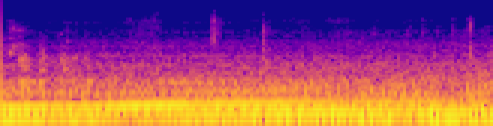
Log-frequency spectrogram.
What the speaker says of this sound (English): I'm driving through a little suburb right now.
